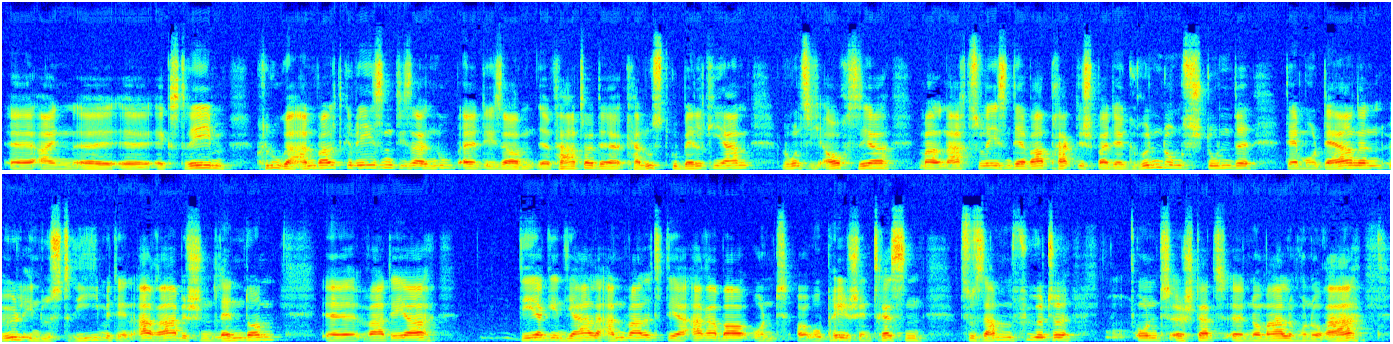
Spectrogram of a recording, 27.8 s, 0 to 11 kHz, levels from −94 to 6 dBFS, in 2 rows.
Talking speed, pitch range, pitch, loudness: 110 wpm, 150-175 Hz, 160 Hz, -18 LUFS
